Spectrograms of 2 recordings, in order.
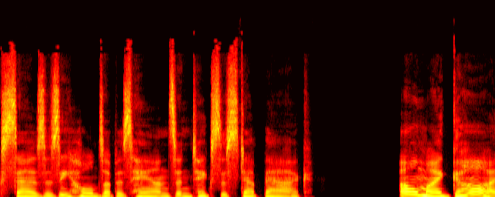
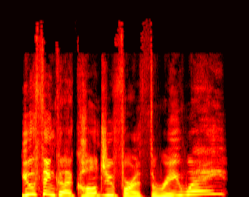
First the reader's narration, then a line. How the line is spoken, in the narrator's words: Dean yells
